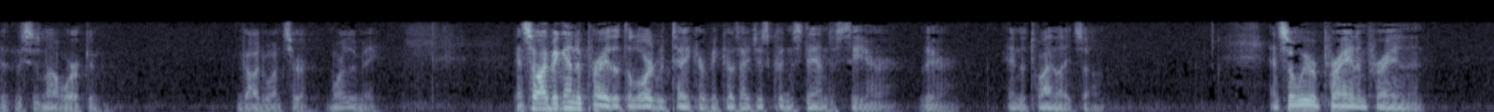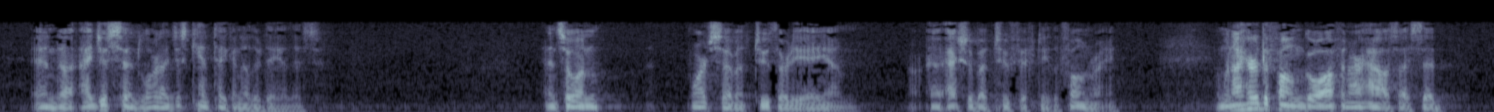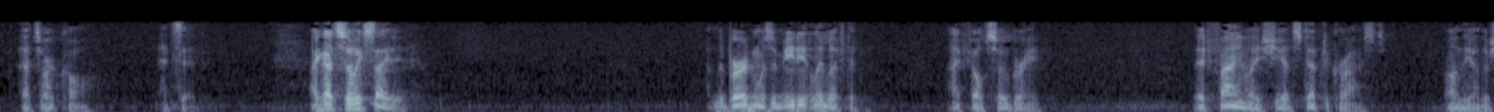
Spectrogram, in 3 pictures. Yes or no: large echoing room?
yes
